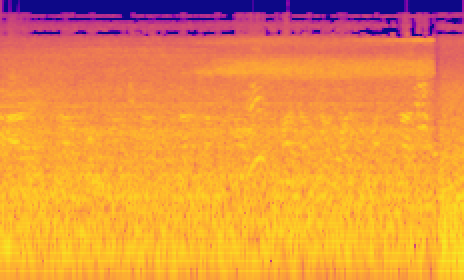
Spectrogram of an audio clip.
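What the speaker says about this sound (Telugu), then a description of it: "అక్కడ ఒక ట్రైన్ వచ్చి ఆగి ఉన్నది." A train pulls into a station in Guangzhou and comes to a stop with a loud, steady rumble of wheels on rails and a rising high-pitched squeal before it halts.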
